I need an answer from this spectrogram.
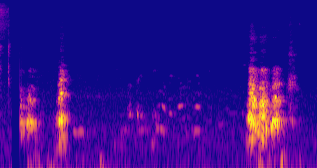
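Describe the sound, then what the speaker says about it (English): A dog barks in a couple of short loud bursts, a pair early on and a stronger cluster near the end, with quieter sounds between them. "Dog's kicking off."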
